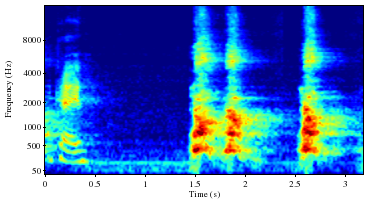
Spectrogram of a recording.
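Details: Pet Labradors (Lola, a four-year-old yellow Lab, with Dale and Max) barking at the door in Omaha during training; a short human voice, a pause, then three harsh barks, the last one after a gap.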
